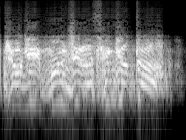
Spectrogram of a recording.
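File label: Korean aircraft damaged mood medium; War Thunder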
